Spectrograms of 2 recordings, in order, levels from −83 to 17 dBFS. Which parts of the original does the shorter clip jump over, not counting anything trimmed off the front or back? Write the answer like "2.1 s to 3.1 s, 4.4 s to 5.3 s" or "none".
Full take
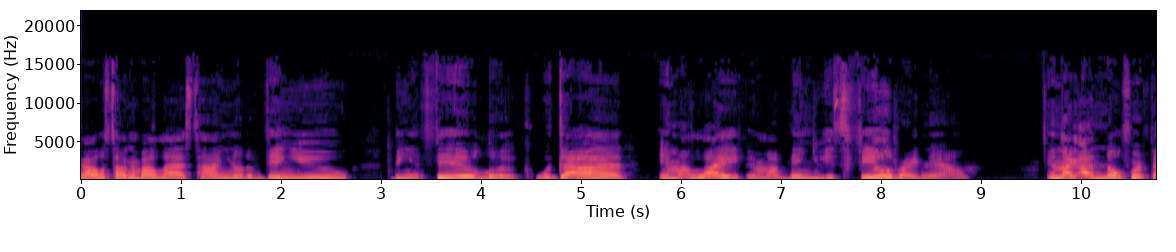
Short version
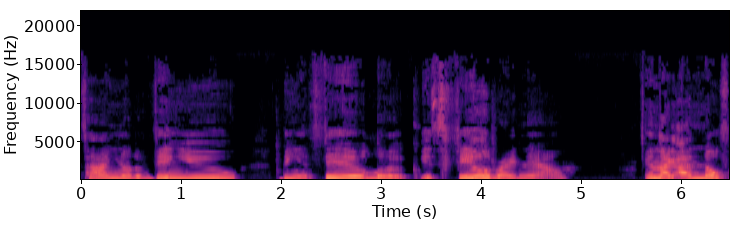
4.5 s to 7.4 s

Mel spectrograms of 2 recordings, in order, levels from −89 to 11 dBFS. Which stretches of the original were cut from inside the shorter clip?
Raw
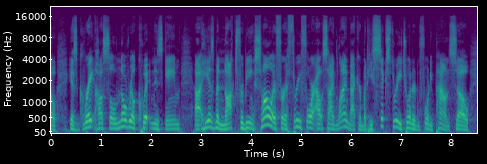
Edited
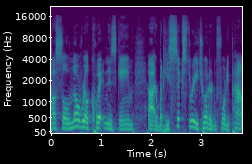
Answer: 3.0 s to 6.2 s

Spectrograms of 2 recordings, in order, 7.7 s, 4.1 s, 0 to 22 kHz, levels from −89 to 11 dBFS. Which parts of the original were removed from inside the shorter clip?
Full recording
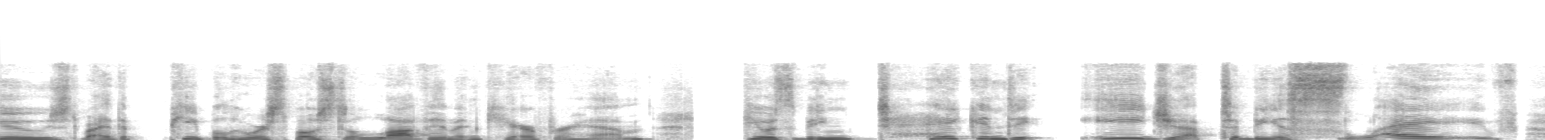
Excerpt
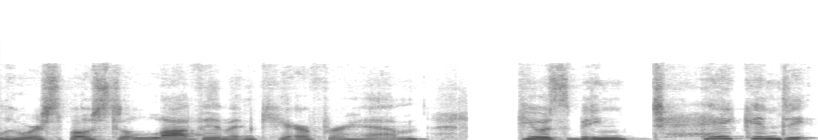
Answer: none

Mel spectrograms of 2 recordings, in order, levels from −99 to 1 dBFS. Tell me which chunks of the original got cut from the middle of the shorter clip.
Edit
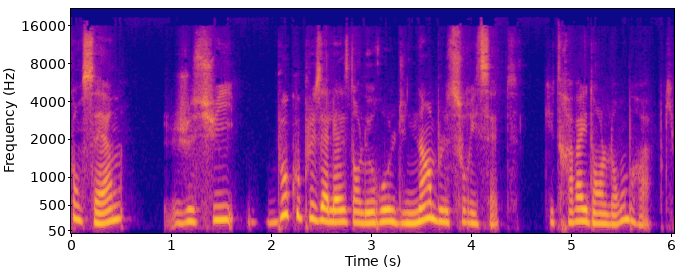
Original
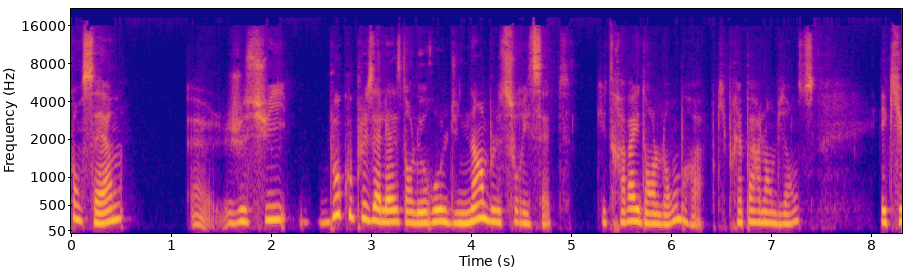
0.9 s to 1.5 s

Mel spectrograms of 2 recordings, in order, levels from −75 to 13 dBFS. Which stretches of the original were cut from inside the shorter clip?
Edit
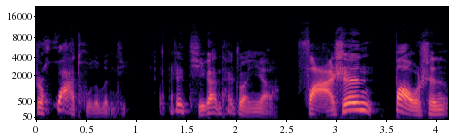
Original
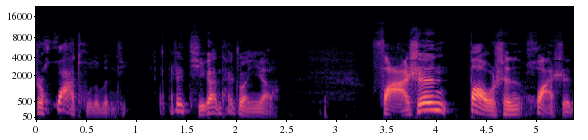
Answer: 2.5 s to 3.3 s

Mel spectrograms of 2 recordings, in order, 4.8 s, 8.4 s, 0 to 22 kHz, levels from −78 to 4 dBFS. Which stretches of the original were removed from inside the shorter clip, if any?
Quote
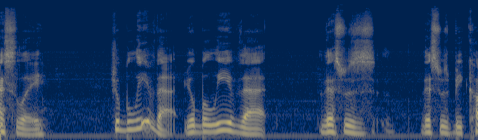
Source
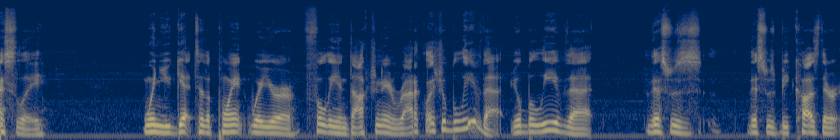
1.1 s to 4.4 s

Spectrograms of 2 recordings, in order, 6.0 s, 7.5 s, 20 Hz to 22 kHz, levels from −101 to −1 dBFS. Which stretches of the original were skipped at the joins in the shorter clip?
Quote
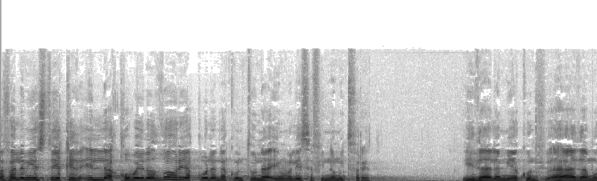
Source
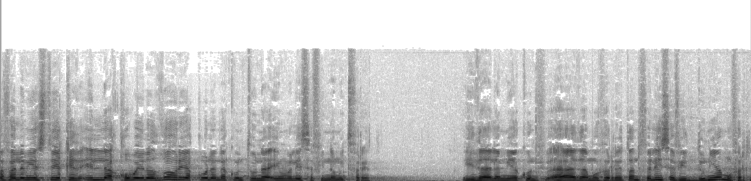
none

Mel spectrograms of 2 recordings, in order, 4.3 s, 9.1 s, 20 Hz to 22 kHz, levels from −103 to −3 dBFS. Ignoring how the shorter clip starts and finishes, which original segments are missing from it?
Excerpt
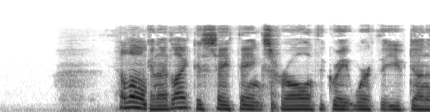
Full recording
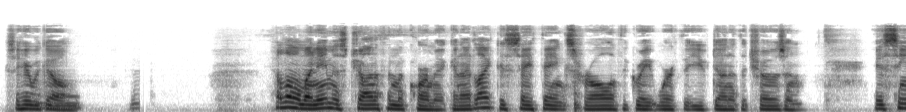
3.0 s to 4.5 s

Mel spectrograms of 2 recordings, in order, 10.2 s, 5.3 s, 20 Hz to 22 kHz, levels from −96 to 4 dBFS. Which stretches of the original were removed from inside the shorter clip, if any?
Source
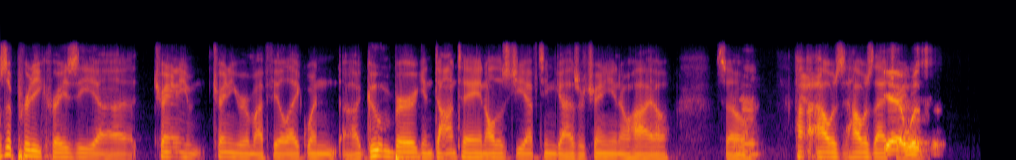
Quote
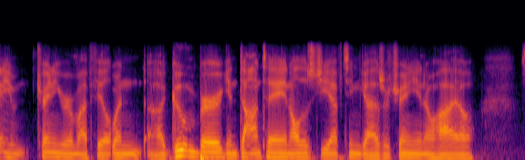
2.8 s to 3.0 s

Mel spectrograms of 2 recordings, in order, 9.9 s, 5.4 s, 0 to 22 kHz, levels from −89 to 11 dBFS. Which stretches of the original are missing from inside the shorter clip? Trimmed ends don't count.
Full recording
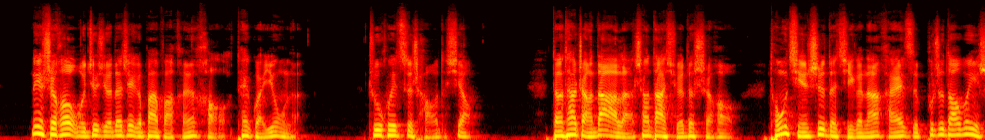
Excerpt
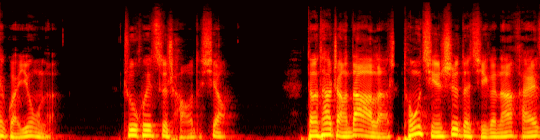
6.4 s to 7.6 s

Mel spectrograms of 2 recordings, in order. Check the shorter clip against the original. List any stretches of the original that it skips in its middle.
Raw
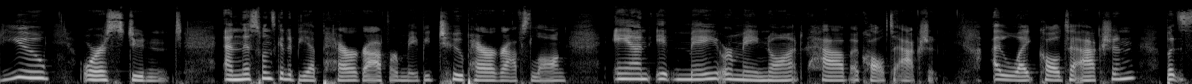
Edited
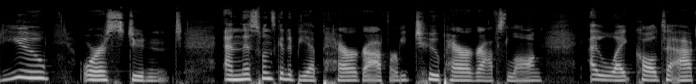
4.0 s to 4.2 s, 6.1 s to 9.8 s

